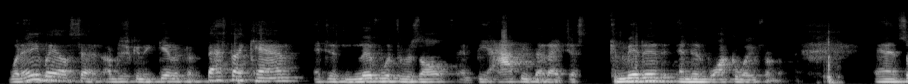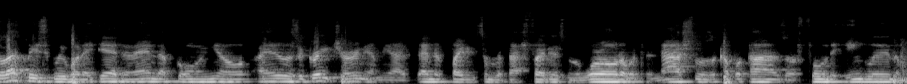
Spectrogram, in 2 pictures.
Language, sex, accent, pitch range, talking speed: English, male, American, 115-135 Hz, 265 wpm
